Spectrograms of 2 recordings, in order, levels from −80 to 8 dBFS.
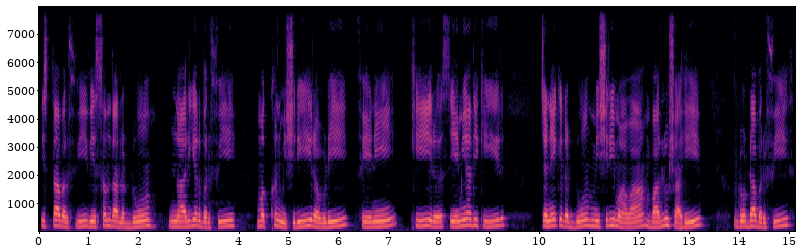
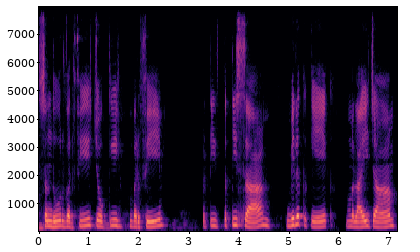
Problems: constant background noise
